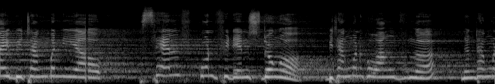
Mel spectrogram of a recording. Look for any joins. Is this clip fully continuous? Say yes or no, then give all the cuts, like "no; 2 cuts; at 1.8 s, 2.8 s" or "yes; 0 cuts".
yes; 0 cuts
